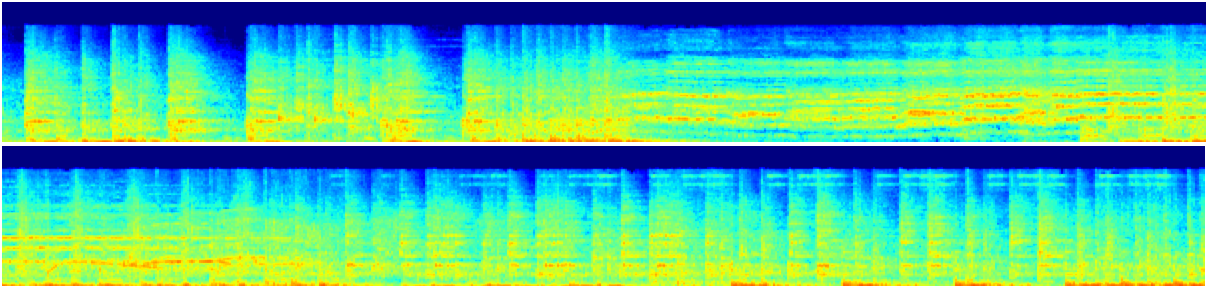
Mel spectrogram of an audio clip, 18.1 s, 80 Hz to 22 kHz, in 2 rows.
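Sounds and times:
hand drums: 0:00.0 - 0:04.8, 0:08.1 - 0:18.0
group singing in unison: 0:04.5 - 0:11.9.

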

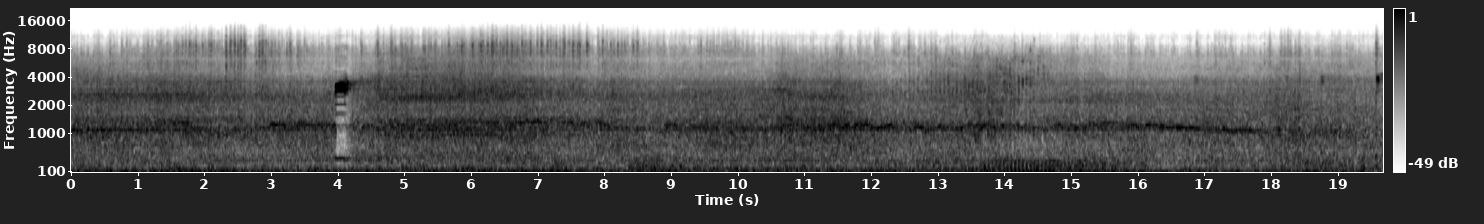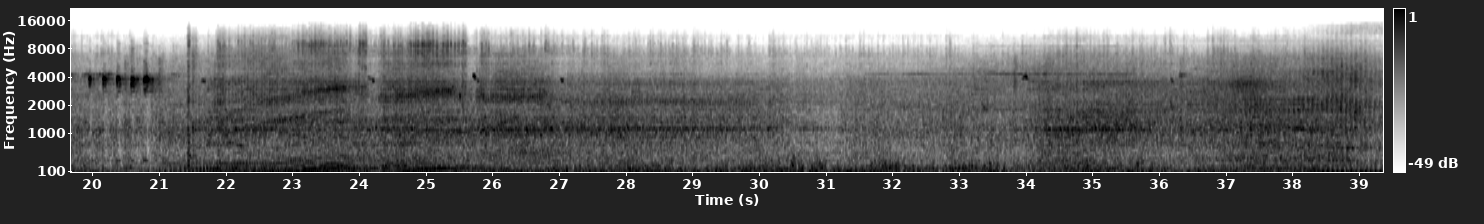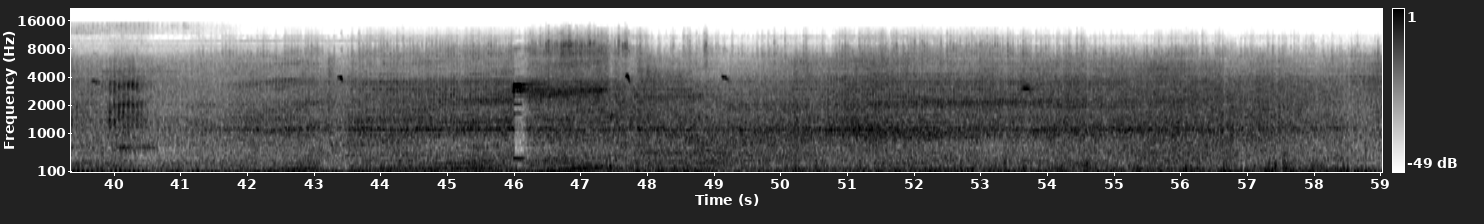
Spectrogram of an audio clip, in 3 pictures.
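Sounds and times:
vehicle engine hum: 0:00.0 - 0:59.0
wind and road noise: 0:00.0 - 0:59.0
car horn toot: 0:03.9 - 0:04.4, 0:46.0 - 0:46.5.

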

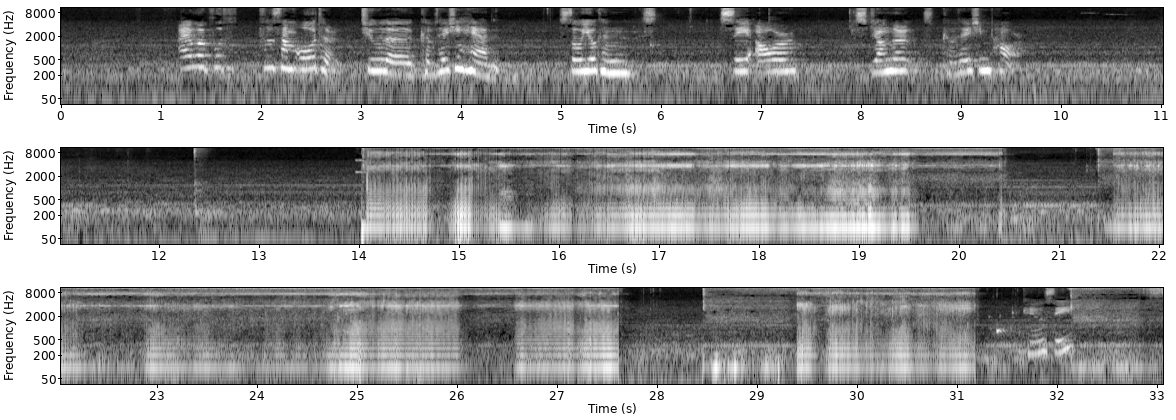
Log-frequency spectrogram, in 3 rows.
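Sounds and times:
cavitation machine electric buzz: 0:14.0 - 0:27.8, 0:28.4 - 0:31.3, 0:32.1 - 0:33.0.

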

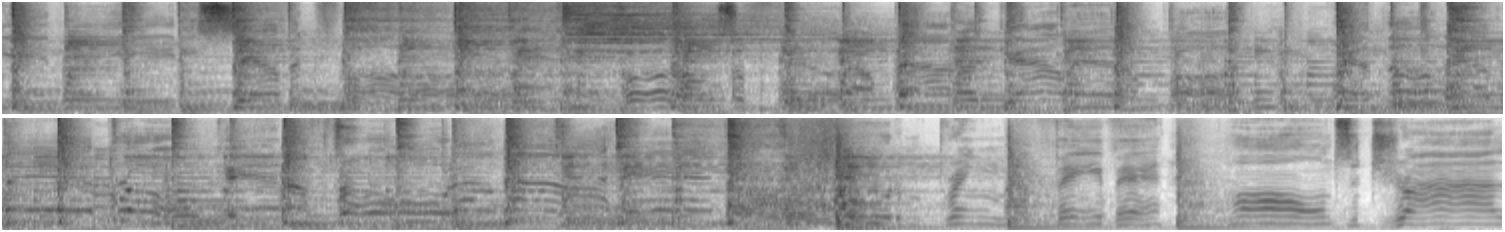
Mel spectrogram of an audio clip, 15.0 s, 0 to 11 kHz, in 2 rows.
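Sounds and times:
bending lead melody: 0:00.0 - 0:13.0
live band playing: 0:00.0 - 0:13.7.

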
